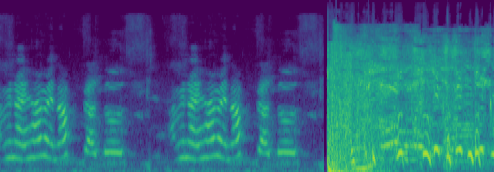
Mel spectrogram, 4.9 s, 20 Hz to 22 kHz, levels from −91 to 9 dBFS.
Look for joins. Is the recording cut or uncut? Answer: uncut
